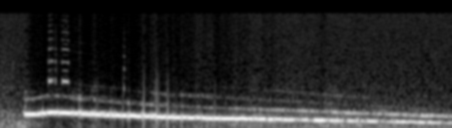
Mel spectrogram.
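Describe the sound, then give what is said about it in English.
A female jackal lets out one long, loud, desperate last howl before dying, its wavering tone sliding slowly downward in pitch over several seconds, with no talking. “And the jackal again let loose one desperate last howl before she would die.”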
